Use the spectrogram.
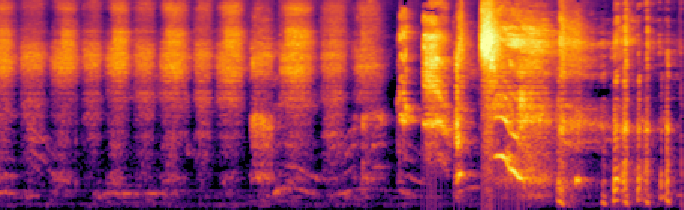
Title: Cockateil sneezes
